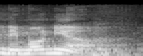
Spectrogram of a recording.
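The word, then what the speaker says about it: pneumonia: हैं next spelling है निमोनिया ये ये करेक्ट है ये निमोनिया ये लिखा ही मैंने रंग तो यह निमोनिया रंग स्पेलिंग है क्योंकि इसका प्रोनंसिएशन तो शुरू होता है एन से लेकिन इसका जो वर्ड शुरू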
